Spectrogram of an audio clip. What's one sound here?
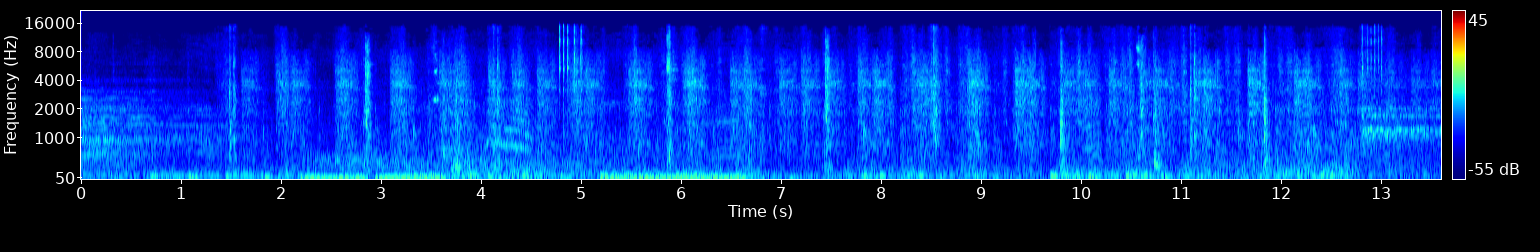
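Metal parts clink and rattle in quick, uneven taps.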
